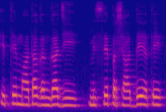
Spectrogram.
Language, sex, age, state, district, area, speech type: Punjabi, female, 18-30, Punjab, Tarn Taran, rural, spontaneous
